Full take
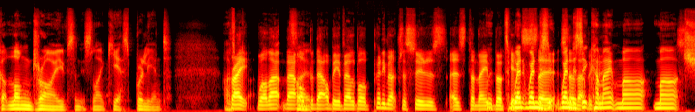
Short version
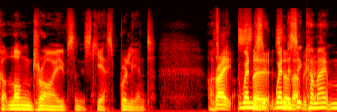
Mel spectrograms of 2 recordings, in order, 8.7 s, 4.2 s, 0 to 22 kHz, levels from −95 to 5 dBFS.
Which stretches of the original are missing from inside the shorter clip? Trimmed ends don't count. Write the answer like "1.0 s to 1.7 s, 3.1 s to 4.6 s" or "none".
1.1 s to 1.3 s, 3.2 s to 6.5 s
